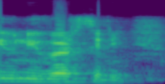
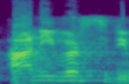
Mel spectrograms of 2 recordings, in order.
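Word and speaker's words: university: না, কি হবে, এ ইউনিভার্সিটি, কারণ আমরা উচ্চারণের সময় আমরা আনিভার্সিটি বলি না, আমরা বলি ইউনিভার্সিটি।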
